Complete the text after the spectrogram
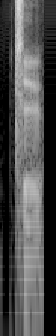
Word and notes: too: British English

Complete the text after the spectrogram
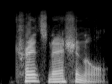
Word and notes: transnational: American English

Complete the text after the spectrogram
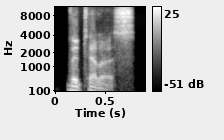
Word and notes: vitellus: British English

